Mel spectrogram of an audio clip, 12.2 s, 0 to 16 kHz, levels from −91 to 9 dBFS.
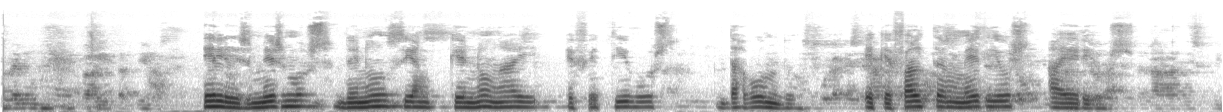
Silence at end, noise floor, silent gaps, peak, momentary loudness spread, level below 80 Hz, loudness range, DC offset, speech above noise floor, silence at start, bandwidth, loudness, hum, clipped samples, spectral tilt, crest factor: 0.45 s; -46 dBFS; none; 0 dBFS; 21 LU; -54 dBFS; 7 LU; under 0.1%; 29 dB; 0.05 s; 7.4 kHz; -18 LUFS; none; under 0.1%; -9 dB/octave; 18 dB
